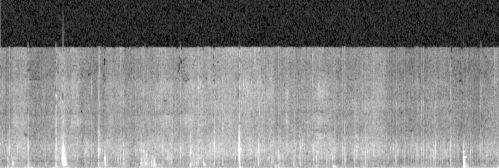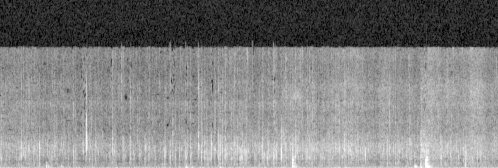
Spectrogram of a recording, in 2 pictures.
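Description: Rain falling, a steady soft patter with single heavier drops landing close by as sharp, irregular taps, the loudest about half a second in and near the end.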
